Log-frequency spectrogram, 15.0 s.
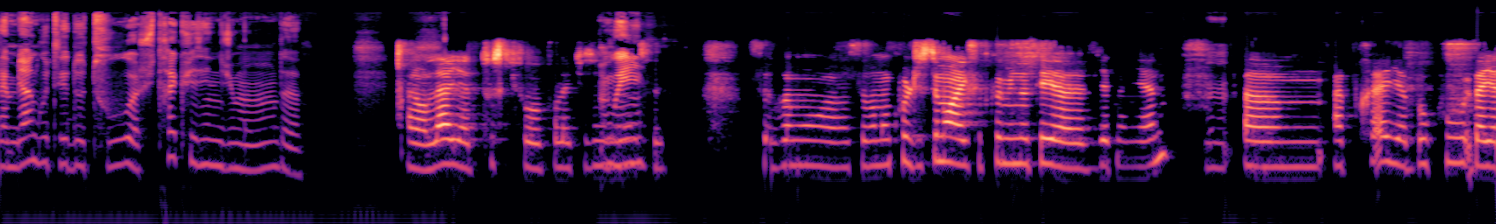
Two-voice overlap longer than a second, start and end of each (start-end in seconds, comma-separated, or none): none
